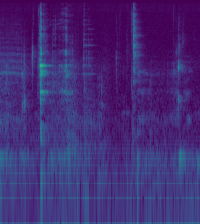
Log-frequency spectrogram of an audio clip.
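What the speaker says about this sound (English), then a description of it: "Let's cut a meatball." Cutlery cuts through a vegan Swedish meatball made from frozen tofu, with a few sharp clinks of metal on a plate against a quiet background, close up and without talk.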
